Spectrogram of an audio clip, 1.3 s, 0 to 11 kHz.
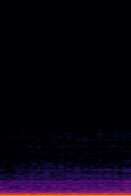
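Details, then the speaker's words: Nissan 4.0L V6 in reverse, foot on brake, warm, after raising the factory-low idle by 100 RPM with an OBD interface: idles around 800 RPM with a low, steady rumble, smooth and free of the earlier rough stumble. "as you can see, my engine RPMs are running right around 800, which is about 100 more than it was before. And now the engine is nice and smooth."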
